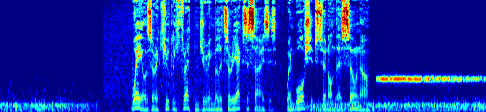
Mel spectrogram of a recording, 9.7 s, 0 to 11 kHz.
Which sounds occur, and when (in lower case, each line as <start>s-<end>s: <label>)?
2.0s-9.7s: water
5.7s-7.4s: male speech
7.0s-9.7s: gurgling
7.4s-9.7s: sonar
